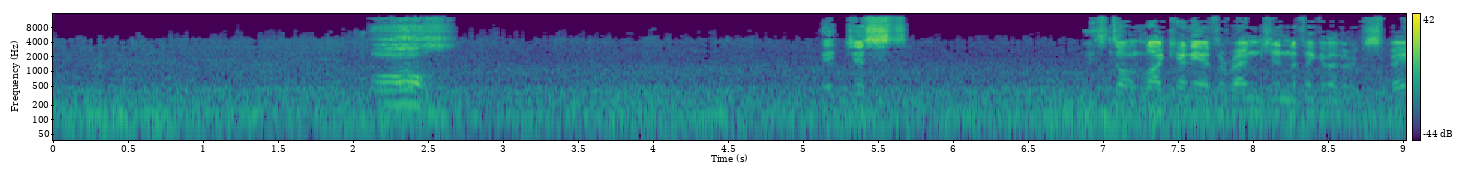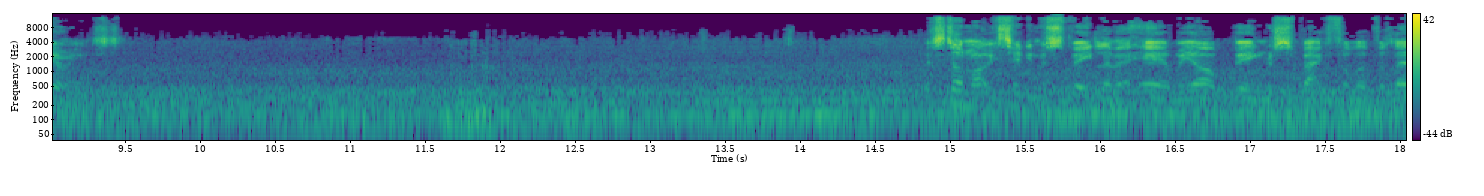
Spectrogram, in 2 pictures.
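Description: A car engine rumbles steadily as the car drives along a narrow road.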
